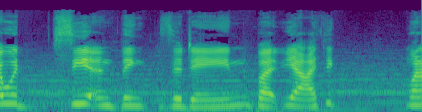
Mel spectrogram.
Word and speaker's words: Zidane: that's why yeah um zidane zoller z dane with the emphasis on zee dane or zidane emphasis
